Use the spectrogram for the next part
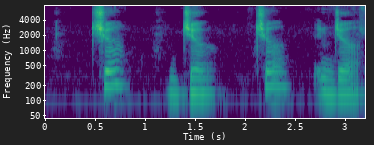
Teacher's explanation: अच्छा, फिर इसके बाद हमारे पास जो है तो एफ्रिकेट है। अब एफ्रिकेट जो है तो ये हमारे पास स्टॉप प्लस फ्राइकेटिव, इन दोनों का जो है तो कॉम्बिनेशन है। The air is stopped in release through a narrow gap, तो ये हमारे पास जो है तो इन दोनों साउंड की तरह जो है तो इनकी कॉम्बिनेशन से ये बनता है।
